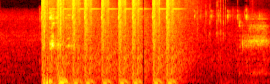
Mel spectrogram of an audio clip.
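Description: Rapid bursts of gunfire crack out in the arcade-style game Rolling Thunder, a dense rhythmic string of loud sharp shots over about two seconds, then tapering off into faint electronic game sounds.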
